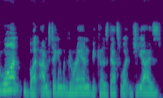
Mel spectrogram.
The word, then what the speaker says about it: Garand: I know there's been a push in recent years to pronounce it Garand, or however the inventor's name was pronounced. The man may have been Garand, but the weapon was a Garand.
